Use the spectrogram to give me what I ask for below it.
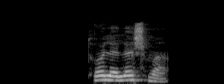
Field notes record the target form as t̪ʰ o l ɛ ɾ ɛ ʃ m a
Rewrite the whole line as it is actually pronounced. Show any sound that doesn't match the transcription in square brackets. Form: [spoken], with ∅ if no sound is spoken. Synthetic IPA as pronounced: t̪ʰ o l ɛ [l] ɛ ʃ m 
